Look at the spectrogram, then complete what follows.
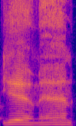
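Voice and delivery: a relaxed Californian "Yeah, man"; Cali accent. Shown as a demonstration. Showing his Cali accent to fellow players, laid back Californian drawl. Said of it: "the kind of Cali kind of like".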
